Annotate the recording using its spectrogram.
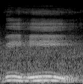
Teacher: کھڑی زیر برابر ہوتی ہے یا مدہ کے، تو ہا کو کھینچ کر پڑھیں گے، لیکن جب یہاں پر وقف کریں گے تو ہا ساکن ہو جائے گی.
